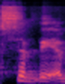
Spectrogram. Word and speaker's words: Sabina: Washington Courthouse, Clarksburg, um, That means Sabina, that means Sabina.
